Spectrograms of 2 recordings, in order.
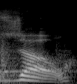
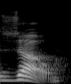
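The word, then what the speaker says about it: Soel: And her name is pronounced Zoe. Kodo. My dog is getting into something. Anyway, Zoe. But it's spelled S-O-E-L. And she told me it was pronounced Zoe, like Z-O-E.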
